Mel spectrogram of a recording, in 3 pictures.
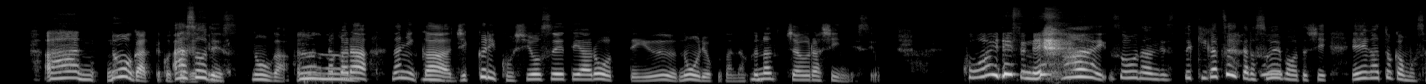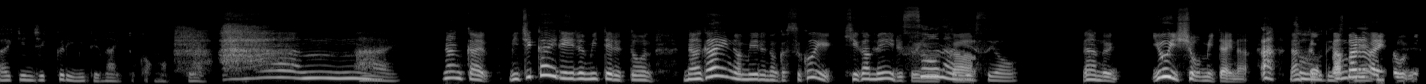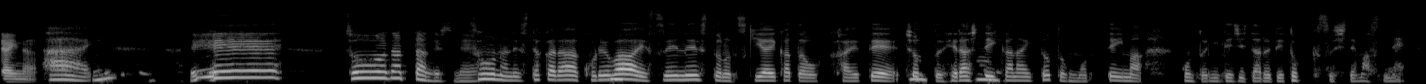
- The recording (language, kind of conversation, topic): Japanese, podcast, SNSとどう付き合っていますか？
- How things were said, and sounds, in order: laughing while speaking: "ですね"; other background noise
